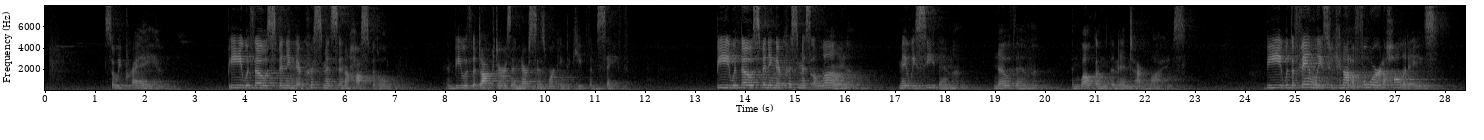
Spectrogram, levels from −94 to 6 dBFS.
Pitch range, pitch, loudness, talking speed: 185-235 Hz, 210 Hz, -46 LUFS, 110 wpm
